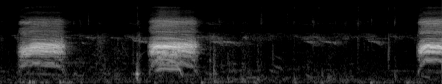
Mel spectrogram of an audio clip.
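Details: Crows competing with wild birds for food give three loud rasping caws, roughly one to two seconds apart, with faint bird twitters in between.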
